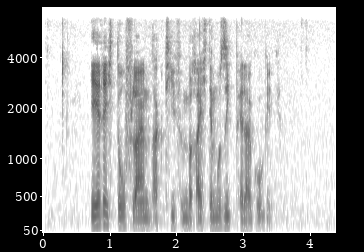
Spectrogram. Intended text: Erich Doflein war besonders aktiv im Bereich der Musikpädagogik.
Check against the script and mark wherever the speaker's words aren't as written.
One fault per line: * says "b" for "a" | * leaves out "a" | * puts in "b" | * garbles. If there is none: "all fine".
* leaves out "war besonders"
